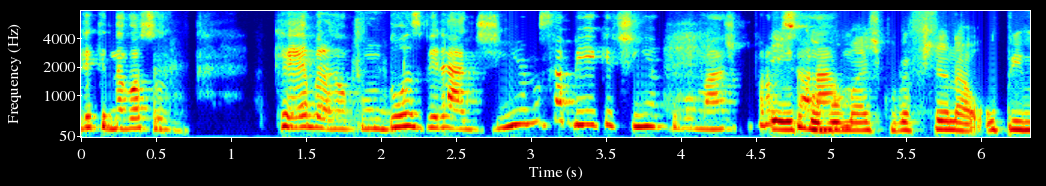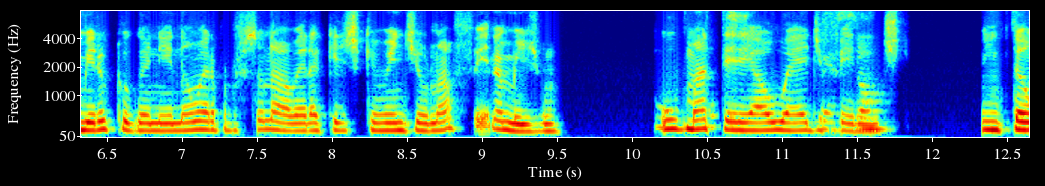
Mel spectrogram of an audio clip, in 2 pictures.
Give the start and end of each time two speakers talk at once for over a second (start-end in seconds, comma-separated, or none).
none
